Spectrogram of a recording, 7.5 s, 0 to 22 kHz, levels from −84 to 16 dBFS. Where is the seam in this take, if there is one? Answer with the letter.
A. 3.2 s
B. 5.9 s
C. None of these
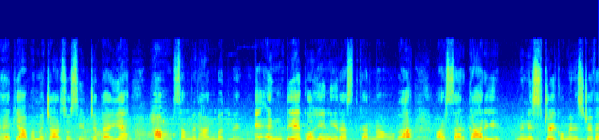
A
